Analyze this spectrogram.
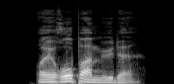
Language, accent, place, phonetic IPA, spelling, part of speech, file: German, Germany, Berlin, [ɔɪ̯ˈʁoːpaˌmyːdə], europamüde, adjective, De-europamüde.ogg
- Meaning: tired of Europe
